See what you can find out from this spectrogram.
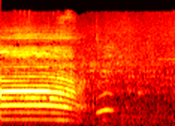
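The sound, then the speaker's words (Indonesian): A calf gives a single high, bleating moo, loud, lasting about half a second before trailing off, followed by a brief faint murmur; the calf is calling the others. “Hey, sapi kecil, panggil lagi yang lain.”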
